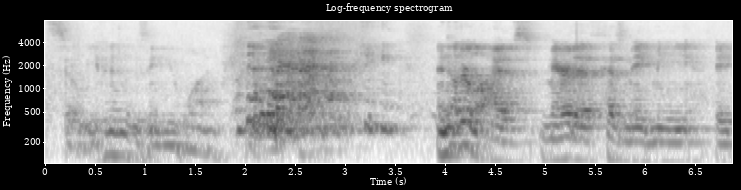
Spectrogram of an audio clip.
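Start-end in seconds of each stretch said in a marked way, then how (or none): 1.8-3.9 warm burst of laughing; laughter. Real, not acted. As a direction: laugh out loud. Laughing at a joke.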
